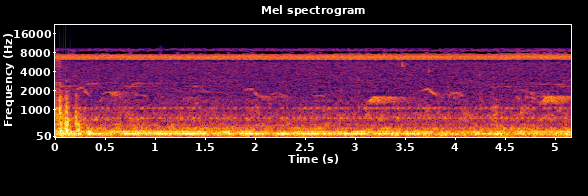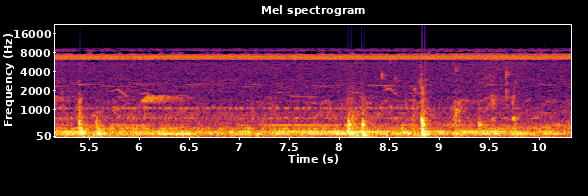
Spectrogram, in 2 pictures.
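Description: A bird calling a few times, short matching notes about a second and a half apart, over a steady low hum and a steady high-pitched whine; two sharp knocks near the end.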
